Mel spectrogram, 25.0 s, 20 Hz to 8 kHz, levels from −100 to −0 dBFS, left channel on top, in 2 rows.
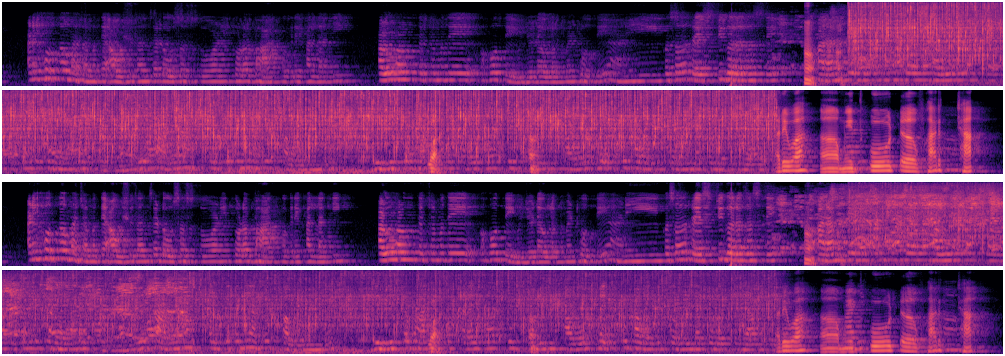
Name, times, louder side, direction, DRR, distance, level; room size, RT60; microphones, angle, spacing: voice 1, 0.3-4.2 4.7-9.7 10.2-16.7 17.1-22.4 23.0-23.3 24.3-24.5, right 2 dB, 75° right, 4 dB, 4.7 m, -46 dB
sound 1, 9.1-9.2 9.6-14.9, right 10 dB, 60° right, 0.6 m, -41 dB
Liquid, 10.6-22.2, left 10 dB, 90° left, 0.9 m, -36 dB
voice 2, 22.2-24.6, left 5 dB, 70° left, 16 dB, 0.6 m, -33 dB
28.5 x 18.5 x 2.5 m, 0.84 s
head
